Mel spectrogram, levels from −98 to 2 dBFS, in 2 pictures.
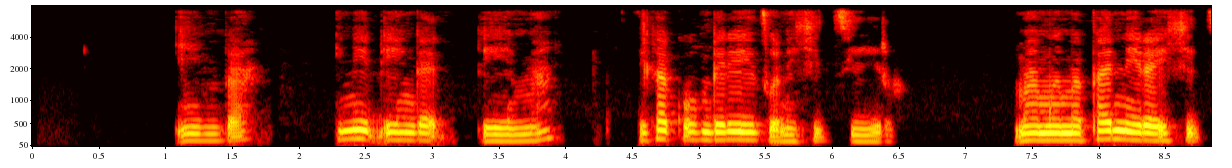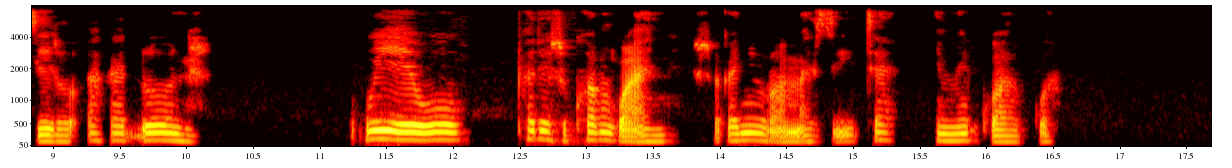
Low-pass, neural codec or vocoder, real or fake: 7.2 kHz; none; real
